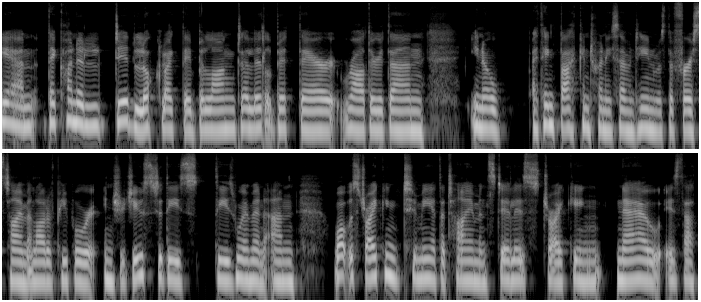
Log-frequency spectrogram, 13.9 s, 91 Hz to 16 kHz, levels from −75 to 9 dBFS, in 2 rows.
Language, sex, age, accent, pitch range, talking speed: English, female, 20-39, Irish, 160-185 Hz, 230 wpm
